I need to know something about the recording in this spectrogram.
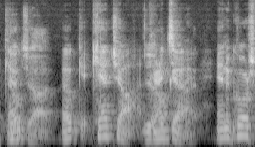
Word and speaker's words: Catchot: Now, have I pronounced that right? Yeah, that's right. Catchot.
